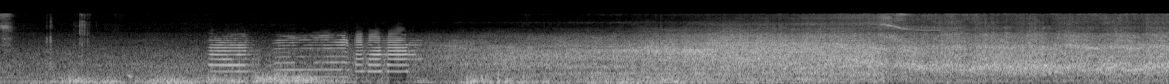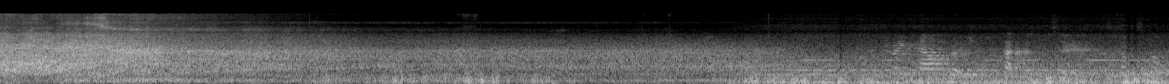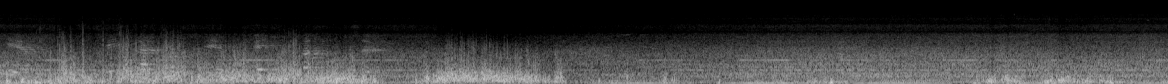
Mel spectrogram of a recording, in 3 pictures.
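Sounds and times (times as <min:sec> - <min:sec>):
train passing at speed: 0:00.0 - 0:35.0
train horn blasts: 0:02.0 - 0:04.3.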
